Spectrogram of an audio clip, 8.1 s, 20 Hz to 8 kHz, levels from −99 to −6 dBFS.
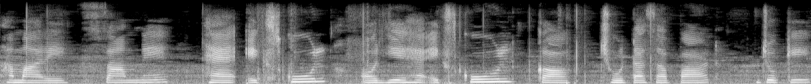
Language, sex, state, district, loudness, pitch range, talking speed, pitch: Hindi, female, Chandigarh, Chandigarh, -15 LUFS, 195-220 Hz, 120 wpm, 205 Hz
